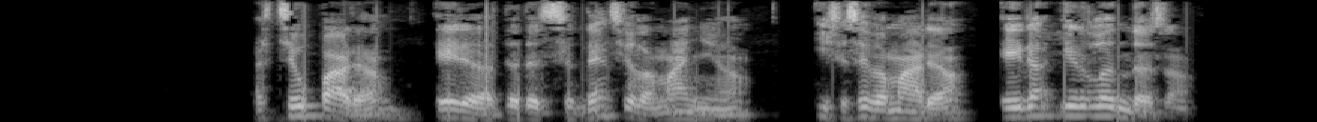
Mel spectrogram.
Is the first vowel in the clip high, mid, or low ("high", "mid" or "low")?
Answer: mid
